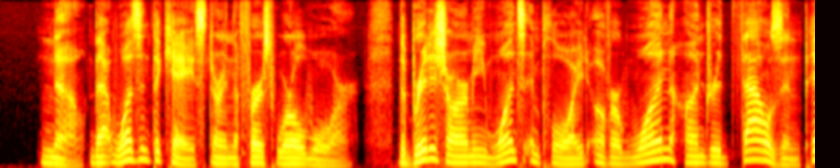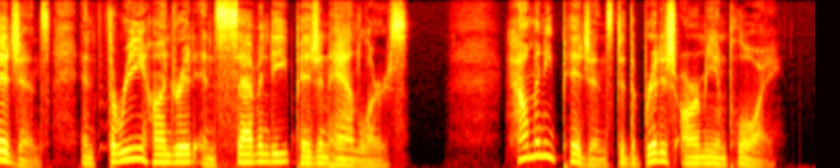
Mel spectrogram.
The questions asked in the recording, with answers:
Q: How many pigeons did the British Army employ?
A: The British Army employed over 100,000 pigeons.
